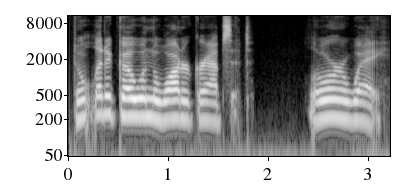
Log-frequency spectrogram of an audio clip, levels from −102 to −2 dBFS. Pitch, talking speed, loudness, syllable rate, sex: 210 Hz, 205 wpm, -15 LUFS, 5.5 syllables/s, female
